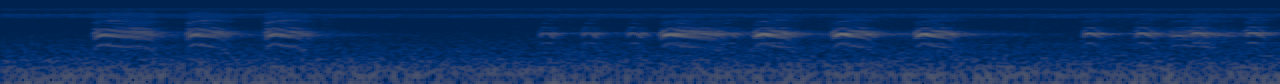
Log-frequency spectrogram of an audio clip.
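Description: Crows cawing in three runs: three caws about half a second apart, then a run of six or seven caws, then four more near the end.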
